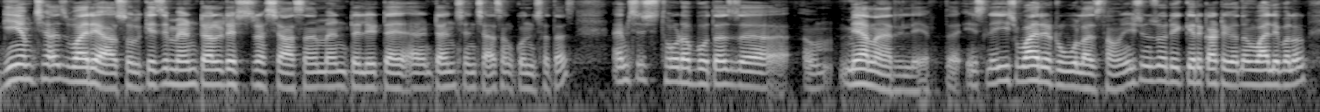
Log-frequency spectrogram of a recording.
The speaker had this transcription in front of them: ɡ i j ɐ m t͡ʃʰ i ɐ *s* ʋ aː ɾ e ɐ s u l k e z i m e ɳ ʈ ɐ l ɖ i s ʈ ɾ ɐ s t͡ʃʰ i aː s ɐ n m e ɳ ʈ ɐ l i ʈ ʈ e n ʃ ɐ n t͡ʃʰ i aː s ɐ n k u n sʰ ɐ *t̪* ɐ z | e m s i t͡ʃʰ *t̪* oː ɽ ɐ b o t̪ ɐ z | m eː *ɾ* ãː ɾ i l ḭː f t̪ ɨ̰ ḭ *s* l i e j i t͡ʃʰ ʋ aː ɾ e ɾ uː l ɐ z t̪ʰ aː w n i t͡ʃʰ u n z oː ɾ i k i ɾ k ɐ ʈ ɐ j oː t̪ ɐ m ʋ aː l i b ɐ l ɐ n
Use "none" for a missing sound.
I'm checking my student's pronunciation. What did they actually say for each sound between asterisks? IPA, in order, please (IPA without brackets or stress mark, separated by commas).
z, t̪, t̪ʰ, l, s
